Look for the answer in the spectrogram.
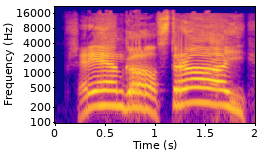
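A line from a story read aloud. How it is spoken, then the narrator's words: Shouting. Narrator (Russian): закричал сержант Колкхаун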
